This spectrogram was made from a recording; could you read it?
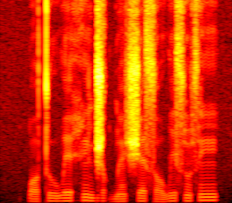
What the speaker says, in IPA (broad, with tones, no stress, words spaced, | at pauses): k͡pɔ˨tu˧ we˦ hĩ˦ d͡ʒɔ˦˨ɡ͡bɛ̃˧ ʃɛ˧sɔ˨ wi˧sũ˧sĩ˦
